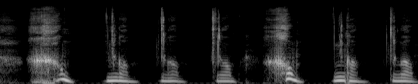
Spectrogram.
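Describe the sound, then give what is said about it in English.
A voice imitates the Billy Goats Gruff munching grass in their field with seven quick, voiced chomping sounds in an uneven rhythm, fairly loud, with no other talking. “And they so enjoyed to spend their days munching the grass like this.”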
